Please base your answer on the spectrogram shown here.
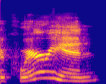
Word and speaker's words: Aquarian: and Aquarian rhymes with contrarian.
